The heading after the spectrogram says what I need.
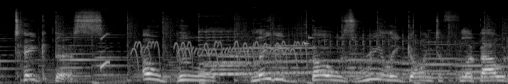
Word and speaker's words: Bow: Oh, Boo, Lady Bo's really going to flip out on us. Some people pronounce it Bo, others pronounce it Bow. I think Bo is the proper pronunciation.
